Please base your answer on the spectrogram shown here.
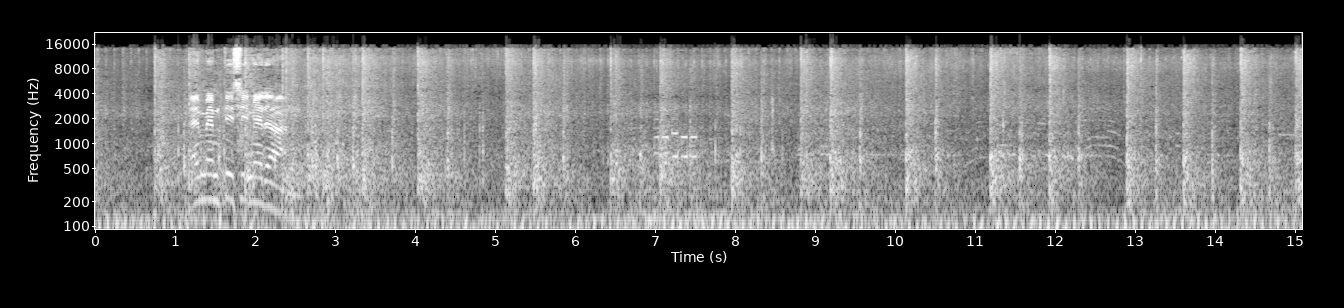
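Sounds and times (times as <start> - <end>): fireworks bangs: 0.0 - 15.0
low rumble: 2.4 - 11.5.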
